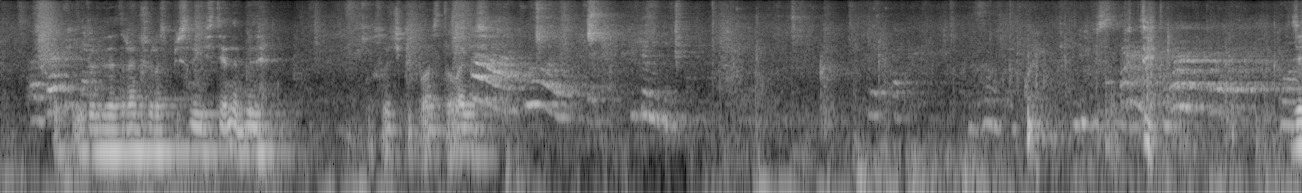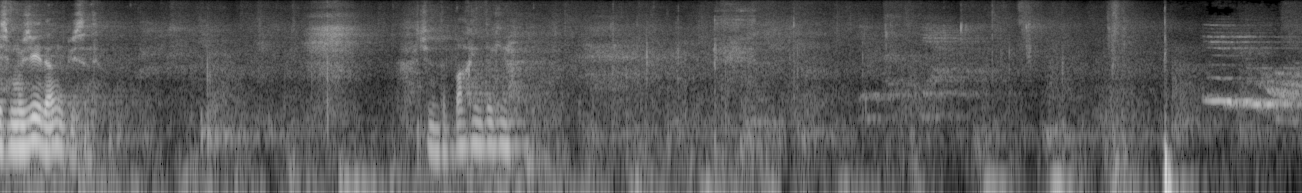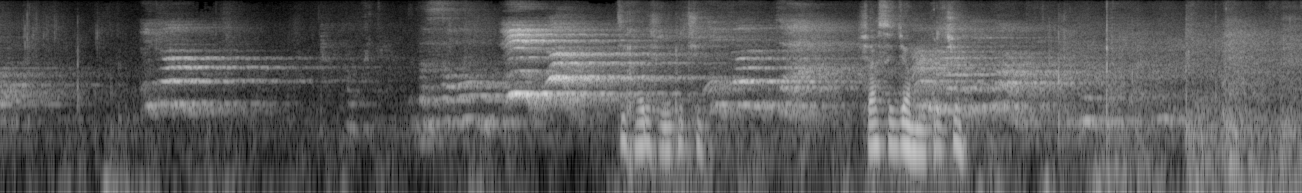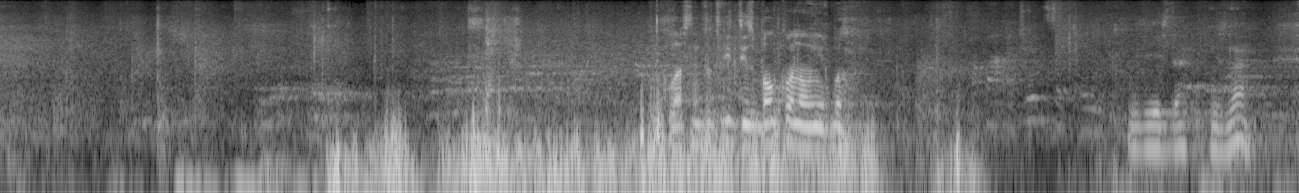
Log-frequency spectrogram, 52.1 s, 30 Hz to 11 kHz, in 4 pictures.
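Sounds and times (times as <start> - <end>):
footsteps: 0.0 - 1.0, 1.7 - 27.4, 35.2 - 52.0
child's high-pitched voice: 0.3 - 0.9, 4.7 - 6.9, 8.6 - 10.0, 11.1 - 12.9, 21.6 - 22.8, 25.0 - 26.6, 27.4 - 28.7, 30.3 - 32.2, 33.0 - 34.6, 35.2 - 37.8, 41.6 - 45.0, 48.8 - 50.2
faint echoing voices: 27.4 - 39.3
wind rumble on microphone: 41.8 - 48.9.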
